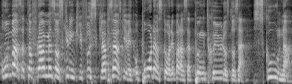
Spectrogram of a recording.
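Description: A man, a comedian, telling a story in an animated way, laughing and acting out the people he quotes. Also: extremely high pitch.

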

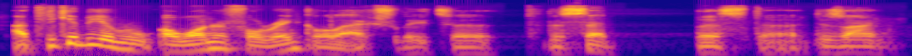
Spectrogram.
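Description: A man co-hosting a casual podcast chat in a choked, hoarse voice that sounds half lost, with wordy, playful phrasing. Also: very deep voice, wildly swooping pitch, fairly quick, no echo. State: hoarse, choked-up, strangled voice from losing it. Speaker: podcast co-host.

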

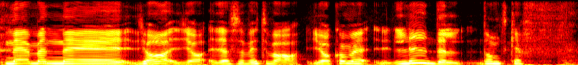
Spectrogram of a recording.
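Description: A woman co-hosting a podcast in casual chat, chatty and excitable, swearing casually as she talks. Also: a little high. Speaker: podcast co-host.

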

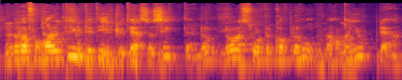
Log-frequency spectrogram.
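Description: A man guest telling his own story in a casual, animated way, swearing now and then and acting out what others said. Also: high-pitched. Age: adult with children. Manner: animated, swears, acts out quotes, laughs often. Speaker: interview guest. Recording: roomy room with faint noise.

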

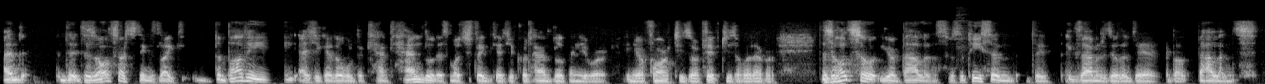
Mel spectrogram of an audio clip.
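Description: An older man with a west of Ireland accent speaks in a very deep, husky voice. He explains things conversationally, circling back over words. The sound is dull and slightly muffled, like a lo-fi line. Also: lively intonation, brisk, dark tone. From Galway, west of Ireland. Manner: hesitant, repeating words as he explains. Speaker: radio interview guest, mindfulness teacher. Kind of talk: conversational interview talk.

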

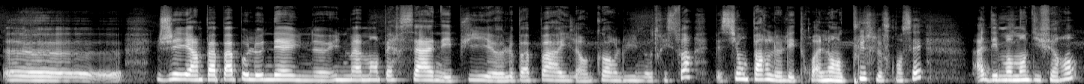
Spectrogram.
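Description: As an expert guest in an interview, a middle-aged woman who grew up speaking Spanish answers at a moderate pace. She delivers her points emphatically, raising her pitch sharply whenever something matters most.

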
